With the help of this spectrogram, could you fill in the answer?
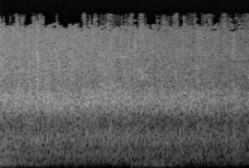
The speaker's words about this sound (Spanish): cuando le dan un aplauso al Señor por eso? Denle un aplauso a Jesús bien fuerte.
